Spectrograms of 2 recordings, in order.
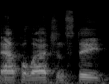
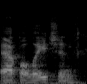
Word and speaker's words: Appalachian State: to school, but I've always known to pronounce it Appalachian State ever since Blair had a little run-in with Danny Nee. Former Nebraska basketball coach Danny Nee called it Appalachian. Yes. And Blair gently corrected him.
